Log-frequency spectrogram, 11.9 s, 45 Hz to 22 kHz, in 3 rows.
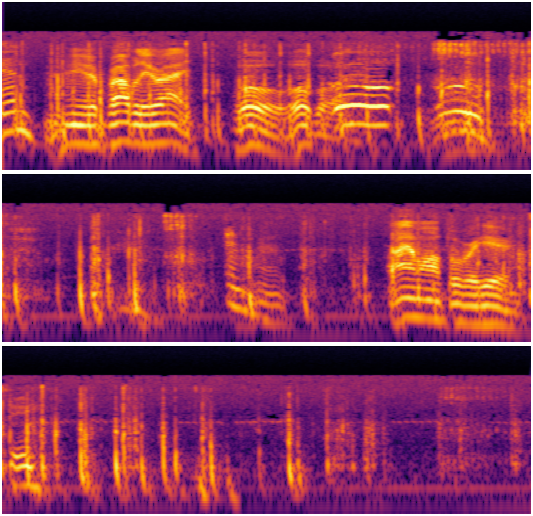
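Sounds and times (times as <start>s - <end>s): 
speech: 0.0s - 3.9s, 6.9s - 8.4s
horses halted by riders in the mountains, hooves clopping: 0.0s - 11.8s
horse whinnying: 2.4s - 4.3s.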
